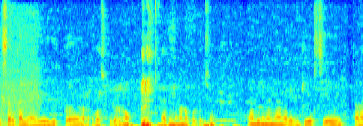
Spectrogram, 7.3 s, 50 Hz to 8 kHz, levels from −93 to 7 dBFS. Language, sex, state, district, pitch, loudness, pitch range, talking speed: Gujarati, male, Gujarat, Gandhinagar, 105 Hz, -21 LUFS, 100-110 Hz, 105 wpm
